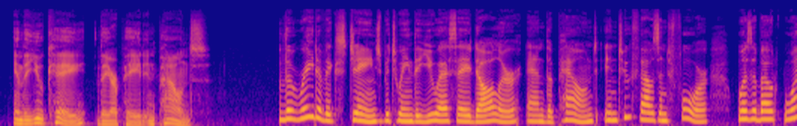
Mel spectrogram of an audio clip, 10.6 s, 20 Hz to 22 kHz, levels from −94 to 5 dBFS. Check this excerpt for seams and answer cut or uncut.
uncut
